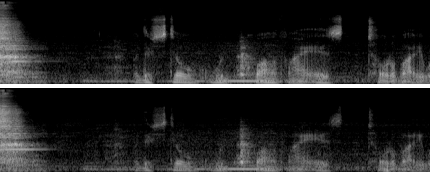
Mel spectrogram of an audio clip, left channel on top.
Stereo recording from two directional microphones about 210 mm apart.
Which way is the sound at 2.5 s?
20° left (ahead or behind).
